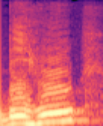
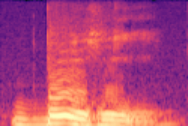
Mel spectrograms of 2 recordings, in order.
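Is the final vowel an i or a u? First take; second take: u; i. First: The final vowel is u. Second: The final vowel is i. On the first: The speaker calls it wrong. "bukan bihu" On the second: The speaker calls it right. "menjadi bihi"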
